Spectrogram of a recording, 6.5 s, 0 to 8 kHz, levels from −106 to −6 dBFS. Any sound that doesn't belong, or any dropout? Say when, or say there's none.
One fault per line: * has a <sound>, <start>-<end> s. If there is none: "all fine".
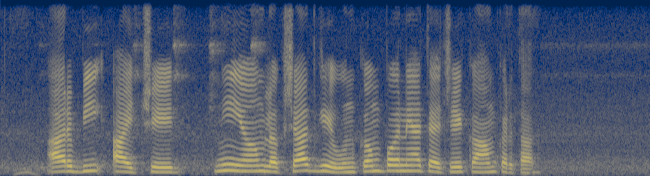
all fine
